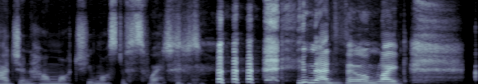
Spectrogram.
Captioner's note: laughs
